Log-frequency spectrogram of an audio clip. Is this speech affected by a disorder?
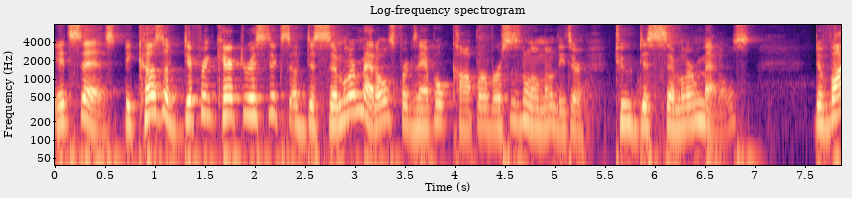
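No.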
